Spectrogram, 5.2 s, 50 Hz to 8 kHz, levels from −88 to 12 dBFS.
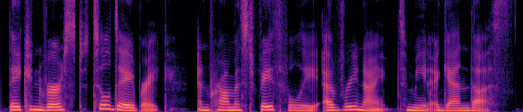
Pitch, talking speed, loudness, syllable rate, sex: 205 Hz, 150 wpm, -17 LUFS, 4.9 syllables/s, female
